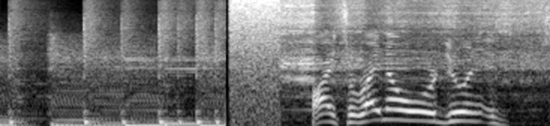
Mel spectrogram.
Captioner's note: static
